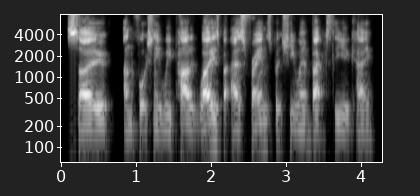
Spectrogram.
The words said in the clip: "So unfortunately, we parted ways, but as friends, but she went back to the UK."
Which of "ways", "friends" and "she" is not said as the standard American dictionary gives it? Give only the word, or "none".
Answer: none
